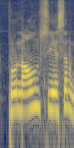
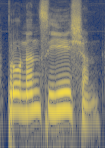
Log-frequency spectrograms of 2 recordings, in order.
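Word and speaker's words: pronunciation: गलत हो जाएगा तो कुछ लोग बोलते हैं वहीं उसने सेंसर प्रोनोउंसिएशन गलत सब है प्रोनोअनसिएशन प्रनंसीएशन हाउ टो प्रोनाउंस नहीं होता प्रोनोअनसिएशन चीकू आप लिख जैसा बोलोगे ना लिखोगे भी वैसा ही अगर आपने बोल दिया प्रोनोउंसिएशन तुम लिखोगे पीआरओ nov1 शायद गलत हो जाएगा प्रोनोअनसिएशन पी आर ओ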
